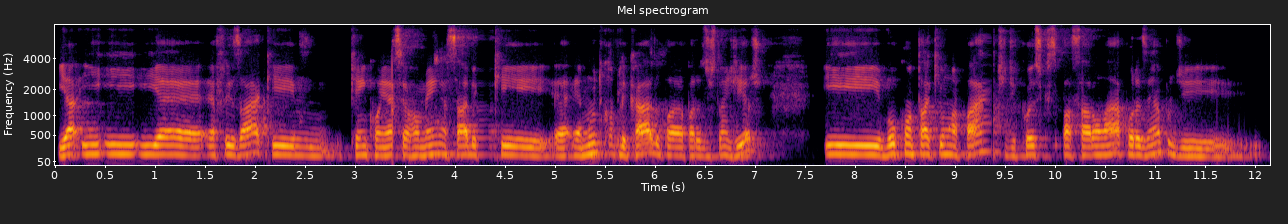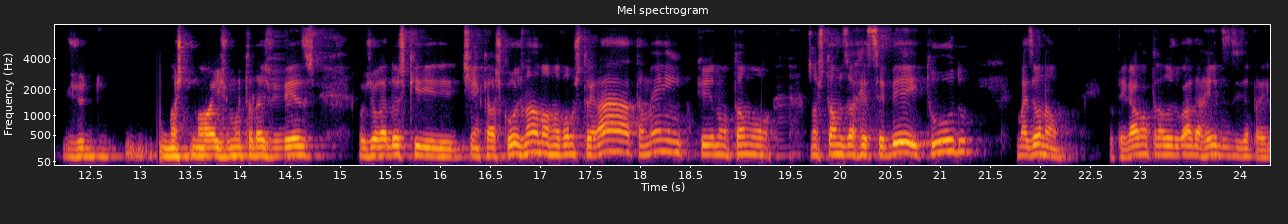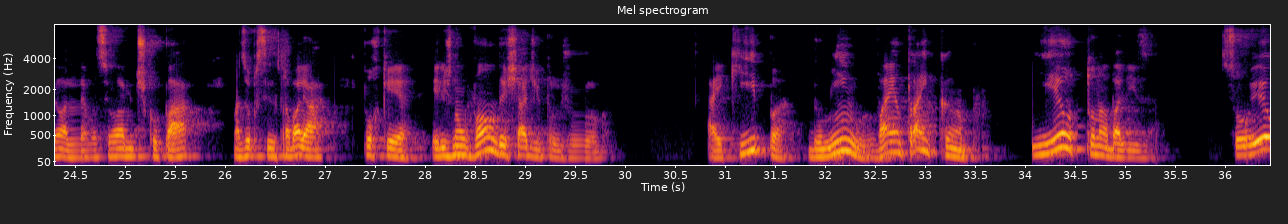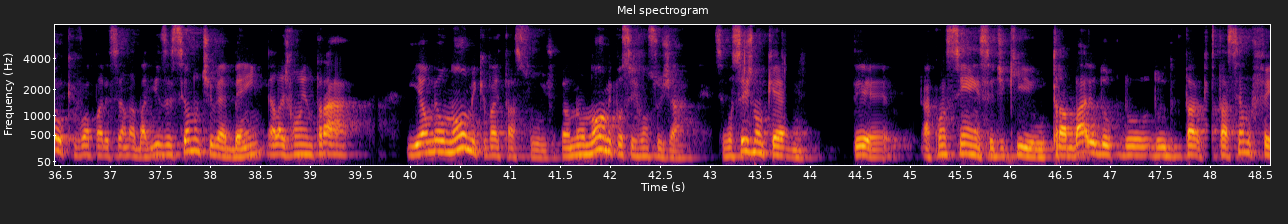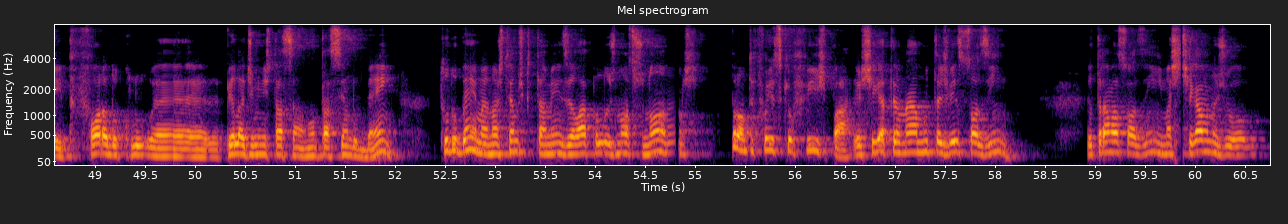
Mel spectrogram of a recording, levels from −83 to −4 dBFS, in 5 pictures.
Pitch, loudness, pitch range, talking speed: 145 Hz, -25 LUFS, 130-160 Hz, 200 wpm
